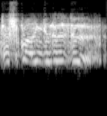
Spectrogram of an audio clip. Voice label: enemy detected, mood high, speech tur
